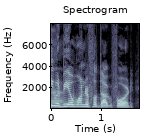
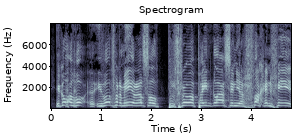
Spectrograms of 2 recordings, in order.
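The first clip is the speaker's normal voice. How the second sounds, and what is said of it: Put-on Scottish accent. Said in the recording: “how do you do a Scottish accent? ... I sound like Shrek there.”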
